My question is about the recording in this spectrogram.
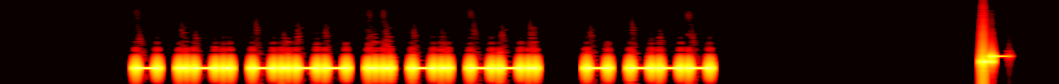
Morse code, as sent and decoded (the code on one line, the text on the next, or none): - .-. -.-- .. -. --. / - ---
TRYING TO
